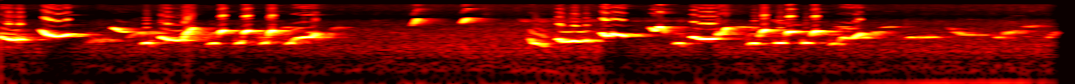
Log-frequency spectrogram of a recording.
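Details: Song of a white-rumped shama played to make other shamas sing back: two bursts of rapid, jumbled whistles and chirps, rising and falling, separated by a brief quiet gap with a high buzzy note.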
